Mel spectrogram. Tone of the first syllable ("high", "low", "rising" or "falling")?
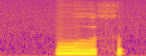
high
